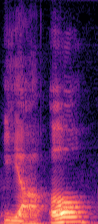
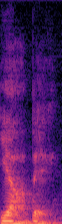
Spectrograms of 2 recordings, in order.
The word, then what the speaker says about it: Yahweh: Leviticus B to Theodoret, where it is represented that the Jews pronounce the divine name either Yah-O or Yah. Even Theodoret doesn't say the Jews pronounce the divine name Yahweh. He says the Samaritans pronounced it Yahweh.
